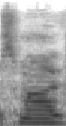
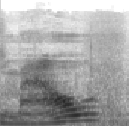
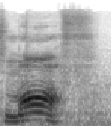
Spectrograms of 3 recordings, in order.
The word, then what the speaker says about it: Smough: I'd be like, I'm Smog from fucking Dark Souls 1. I'm Smog and they're like, that's a dragon. It's pronounced Smough. And I'm like, go fuck yourself. Jesse. And then somebody else, it's Smoff.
